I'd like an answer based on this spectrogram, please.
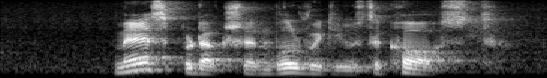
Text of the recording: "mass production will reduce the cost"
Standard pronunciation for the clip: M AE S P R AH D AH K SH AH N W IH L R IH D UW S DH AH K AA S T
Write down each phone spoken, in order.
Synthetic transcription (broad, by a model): M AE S P R AH D AH K SH AH N W IH L R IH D UW S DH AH K AA S T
